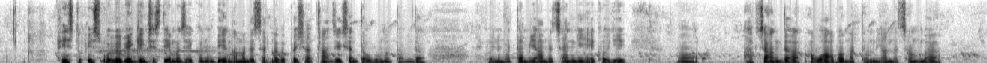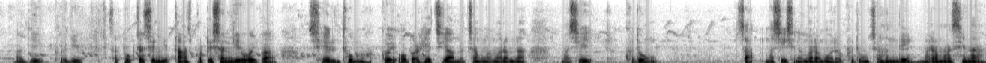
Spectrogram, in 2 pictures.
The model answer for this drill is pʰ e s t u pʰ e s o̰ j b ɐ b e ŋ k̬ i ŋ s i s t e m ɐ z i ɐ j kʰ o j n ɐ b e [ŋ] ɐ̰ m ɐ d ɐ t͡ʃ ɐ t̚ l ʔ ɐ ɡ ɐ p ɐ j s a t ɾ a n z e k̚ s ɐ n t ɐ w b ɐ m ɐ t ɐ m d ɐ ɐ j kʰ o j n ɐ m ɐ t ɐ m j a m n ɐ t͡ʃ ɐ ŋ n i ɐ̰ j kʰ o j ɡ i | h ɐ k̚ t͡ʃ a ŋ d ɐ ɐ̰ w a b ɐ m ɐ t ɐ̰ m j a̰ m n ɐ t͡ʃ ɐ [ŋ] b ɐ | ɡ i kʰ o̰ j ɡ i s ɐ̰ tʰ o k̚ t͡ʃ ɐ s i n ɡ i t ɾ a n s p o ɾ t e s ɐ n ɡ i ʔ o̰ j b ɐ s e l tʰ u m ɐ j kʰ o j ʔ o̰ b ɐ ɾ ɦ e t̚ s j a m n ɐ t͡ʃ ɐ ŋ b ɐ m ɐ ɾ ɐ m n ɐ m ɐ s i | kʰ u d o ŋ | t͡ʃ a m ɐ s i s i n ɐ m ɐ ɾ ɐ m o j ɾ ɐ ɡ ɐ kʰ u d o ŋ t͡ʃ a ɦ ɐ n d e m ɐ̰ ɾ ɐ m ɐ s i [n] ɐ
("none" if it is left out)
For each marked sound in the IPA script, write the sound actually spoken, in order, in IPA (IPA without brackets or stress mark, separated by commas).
ŋ, ŋ, n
